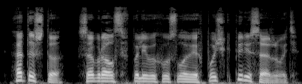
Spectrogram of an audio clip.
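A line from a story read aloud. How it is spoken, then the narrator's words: Chuckling. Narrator (Russian): хохотнул Коля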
